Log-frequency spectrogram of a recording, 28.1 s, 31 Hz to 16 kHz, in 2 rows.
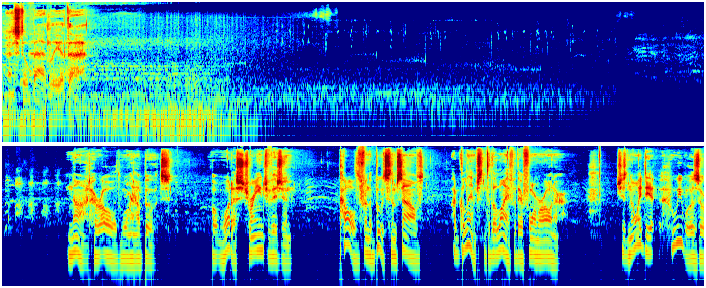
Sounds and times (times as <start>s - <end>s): Speech: 0.0s - 1.8s, 15.3s - 17.5s, 18.2s - 19.9s, 20.8s - 25.4s, 26.3s - 28.0s.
